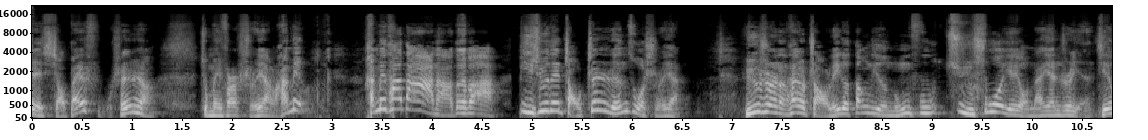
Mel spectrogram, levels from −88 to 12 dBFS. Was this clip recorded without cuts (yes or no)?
no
